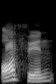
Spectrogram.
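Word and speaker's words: often: টিটাও হবে না। হ্যা টি উচ্চারণ হবে না।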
